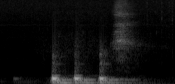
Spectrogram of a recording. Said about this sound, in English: Suddenly, there's a knock on the door. What do you do? Who is it? Just knocking again. Hey, who is it?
